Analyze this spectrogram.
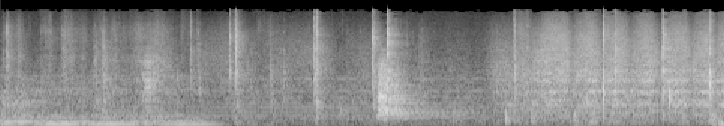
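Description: Strap band clamp being pulled around a chair back and cranked tight with its ratchet to draw glued joints together: scattered sharp clicks, then a quicker run of ratchet clicks with the strap rubbing over the last two seconds.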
